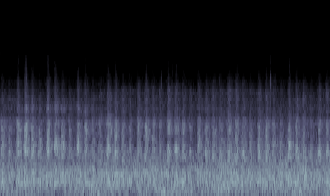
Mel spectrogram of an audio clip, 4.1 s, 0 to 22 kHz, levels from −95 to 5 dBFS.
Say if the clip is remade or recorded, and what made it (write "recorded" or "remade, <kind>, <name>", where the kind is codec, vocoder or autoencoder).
recorded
